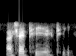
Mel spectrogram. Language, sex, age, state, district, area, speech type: Kashmiri, male, 18-30, Jammu and Kashmir, Kulgam, urban, conversation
